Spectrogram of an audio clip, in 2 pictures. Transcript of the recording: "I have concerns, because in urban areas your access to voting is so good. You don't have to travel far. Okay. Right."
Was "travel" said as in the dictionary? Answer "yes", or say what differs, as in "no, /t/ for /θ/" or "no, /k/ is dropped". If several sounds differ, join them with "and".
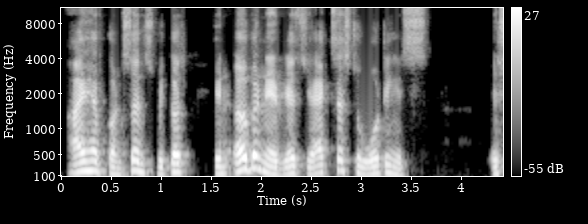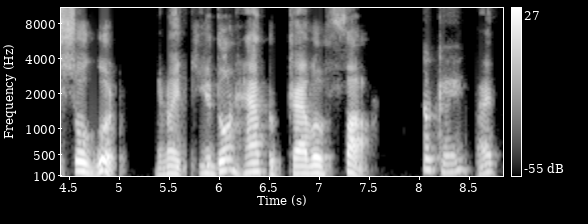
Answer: yes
